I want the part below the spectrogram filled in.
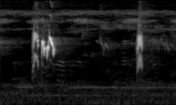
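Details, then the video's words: Sooty-headed bulbul trained as a decoy for wild birds: one quick burst of three liquid, chirping notes, then a single short note a second later, over a soft low background rumble and a steady faint tone. "suara burung KUTILANG PIKAT gacor/suara PIKAT KUTILANG gacor memanggil kutilang liar"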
